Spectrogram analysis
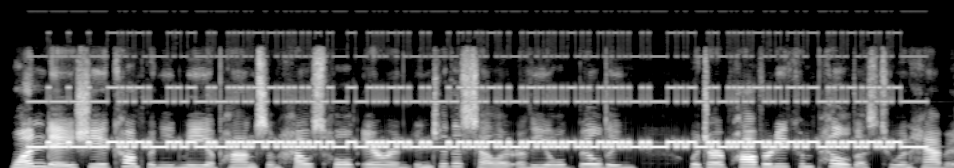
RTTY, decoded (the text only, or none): LMXSE FWVMR KUJHK FNUDK MBSEW OFNHZ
